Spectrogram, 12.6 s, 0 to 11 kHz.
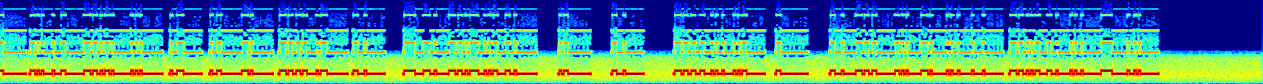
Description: TTY/TDD text telephone tones (45.45 baud Baudot), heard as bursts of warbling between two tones, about 400 Hz shift, 1600 Hz centre. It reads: … DYAWH LZCTN ESPBC IFSVC VRHFK SPFTJ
